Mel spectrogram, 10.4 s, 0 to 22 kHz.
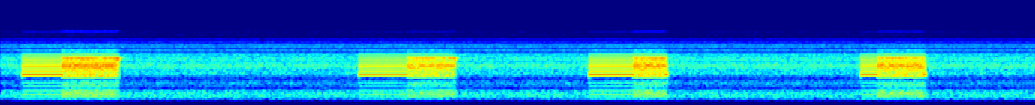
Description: Packet radio (AX.25, as in APRS), 1200 baud, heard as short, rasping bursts, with radio hiss.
